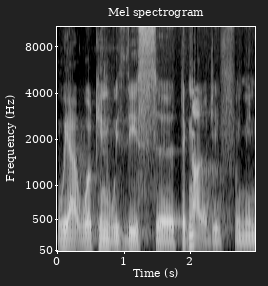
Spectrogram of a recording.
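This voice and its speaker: This man has a Spanish accent. He talks at a fairly slow pace. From Spain. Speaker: company founder presenting at a conference. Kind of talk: conference presentation. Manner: halting, many fillers.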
